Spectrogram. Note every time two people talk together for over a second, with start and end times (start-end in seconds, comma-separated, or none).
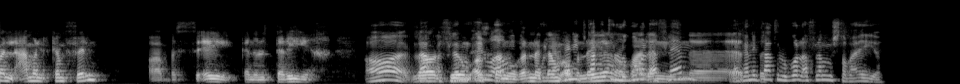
4.2-7.8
